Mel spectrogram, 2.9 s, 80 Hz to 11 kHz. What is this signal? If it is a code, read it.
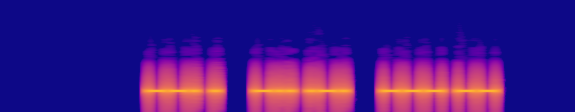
Morse code, heard as a keyed tone, about 44 wpm, 700 Hz. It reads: GE DR OM
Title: Common QSO Phrases 45wpm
